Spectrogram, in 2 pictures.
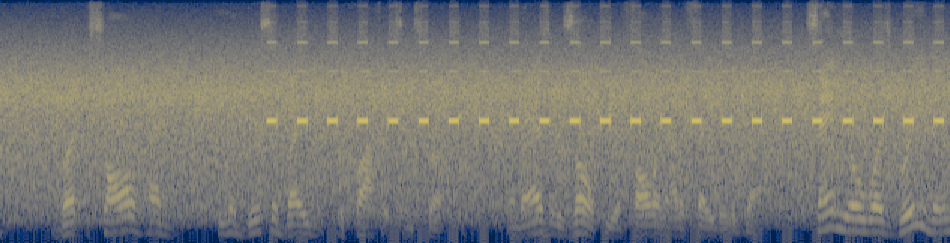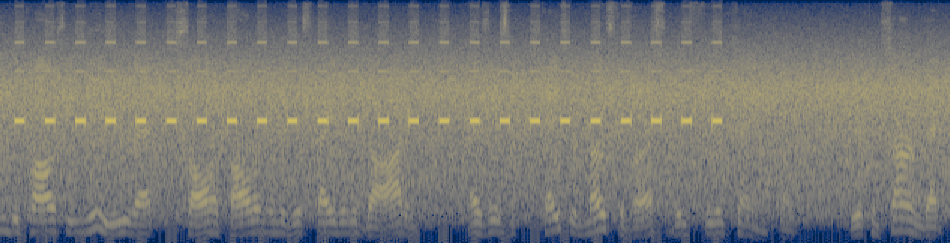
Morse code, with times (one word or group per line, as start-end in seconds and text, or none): none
